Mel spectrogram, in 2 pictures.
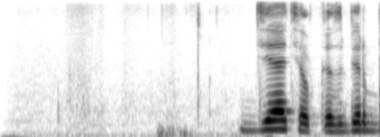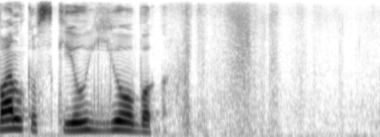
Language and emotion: Russian, angry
